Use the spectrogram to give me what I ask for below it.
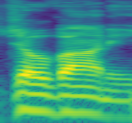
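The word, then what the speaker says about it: Jovanni: for regardless so yeah but it's giovanni spelled it's spelled j-o-v-a it's not like giovanni this is giovanni yeah real quickly real quick before i let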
